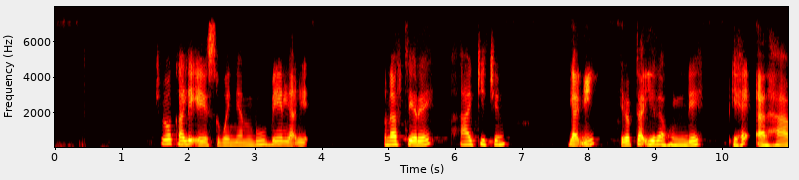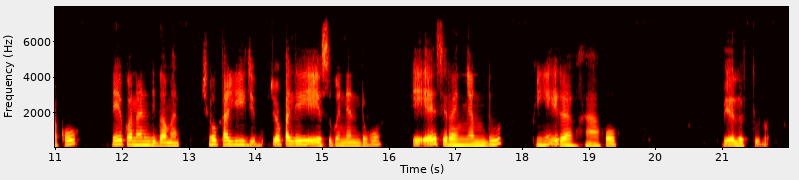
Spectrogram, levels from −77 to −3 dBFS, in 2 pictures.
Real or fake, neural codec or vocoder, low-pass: fake; codec, 16 kHz, 1 kbps, X-Codec, HuBERT features, trained on balanced general audio; 7.2 kHz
